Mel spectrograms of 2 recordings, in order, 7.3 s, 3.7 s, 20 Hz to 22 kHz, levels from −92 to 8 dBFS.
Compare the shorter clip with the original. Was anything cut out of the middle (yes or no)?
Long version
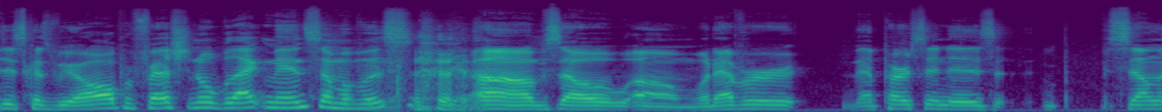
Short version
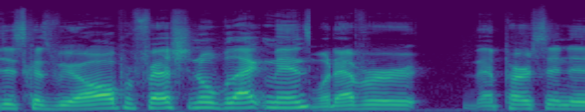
yes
